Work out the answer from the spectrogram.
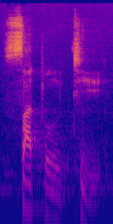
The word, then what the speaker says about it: subtlety: tricky word in fact letter B is not pronounced at all you say subtlety subtle Ty.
